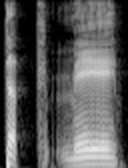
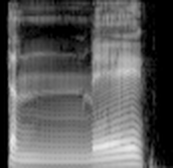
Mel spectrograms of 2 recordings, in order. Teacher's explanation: Now, tat me, of course, by sandhi becomes tan me kshemataram bhavet.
